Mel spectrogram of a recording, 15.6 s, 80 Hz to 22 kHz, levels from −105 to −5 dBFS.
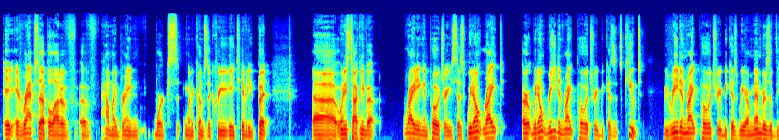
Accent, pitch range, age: American, 95-120 Hz, 30-49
